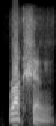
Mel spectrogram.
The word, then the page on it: ruction: American English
